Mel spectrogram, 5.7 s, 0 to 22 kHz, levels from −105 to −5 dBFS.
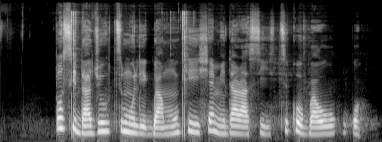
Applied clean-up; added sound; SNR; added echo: neural mask model Resemble Enhance denoiser.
